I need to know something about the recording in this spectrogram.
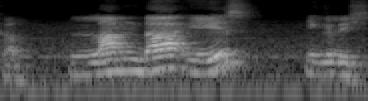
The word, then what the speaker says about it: lambda: Lambda. Lambda, lambda. Lambda is another consonant, and then the pronunciation is L sound. For example, like a light, light.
